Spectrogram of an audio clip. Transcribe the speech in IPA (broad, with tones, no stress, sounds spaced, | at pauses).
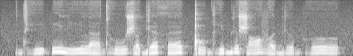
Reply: dʱ i˩˧ ʔ i˦˥ j iː˩˧ l æ˨˩ dʱ uː˧˩˧ ʒ ʌ˧˩˧ ɡʲ æ˨˥ θ ɛː˨˥ ǃ u˧˩˧ ɡʱ i˨˥ bʲ ʌ˧˥˧ ʒ ɑː˨˥ v ʌ˧˩˧ bʲ ʊː˨˥ bʱ ʊː˧˥˧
